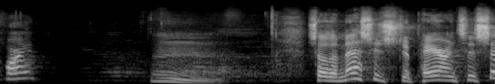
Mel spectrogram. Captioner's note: audience murmurs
